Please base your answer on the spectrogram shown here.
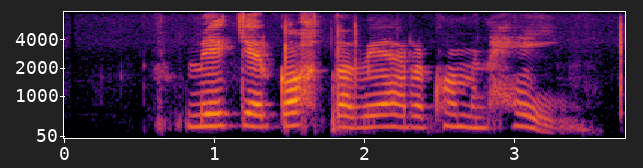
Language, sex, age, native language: Icelandic, male, 11, Icelandic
